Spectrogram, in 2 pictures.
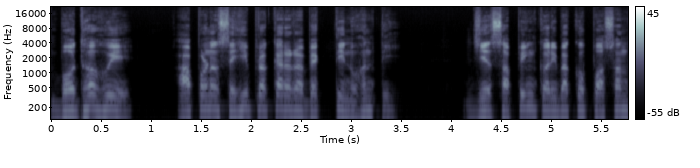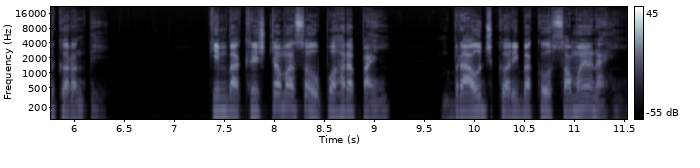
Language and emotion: Odia, neutral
